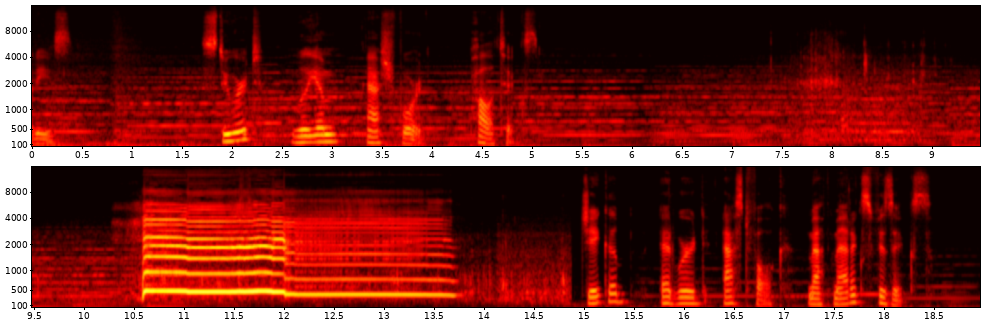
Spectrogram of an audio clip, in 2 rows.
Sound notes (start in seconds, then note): 10.3 party horn blows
